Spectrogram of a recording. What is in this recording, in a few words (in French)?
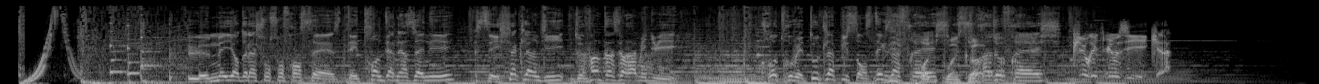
Radio Promo Chanson FR; HexaFresh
